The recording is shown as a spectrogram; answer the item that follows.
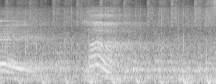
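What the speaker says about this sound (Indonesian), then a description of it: "boleh berikan tepuk tangan yang meriah untuk Wisdom Group" An audience at a slim-figure contest awards ceremony in Indonesia cheers and claps for the winners, a loud, lively crowd roar with shouts and whistles throughout.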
